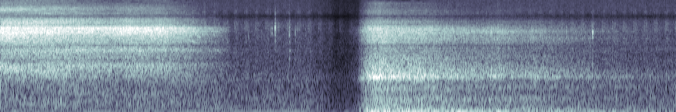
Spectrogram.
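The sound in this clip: A deep breath: a long airy hiss, a brief near-silent pause, then a fuller, lower breathy rush that slowly fades.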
